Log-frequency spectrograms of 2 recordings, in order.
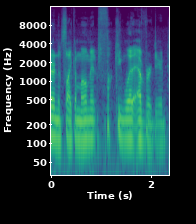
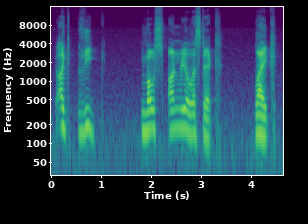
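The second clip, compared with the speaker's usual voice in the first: plain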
